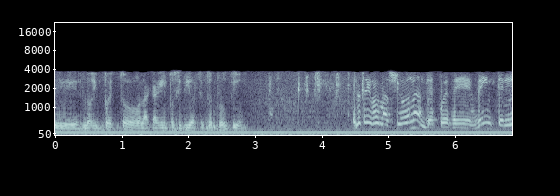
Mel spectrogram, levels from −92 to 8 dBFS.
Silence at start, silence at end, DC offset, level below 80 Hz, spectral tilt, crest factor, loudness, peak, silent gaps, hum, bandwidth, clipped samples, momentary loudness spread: 0 s; 0 s; under 0.1%; -36 dBFS; -9.5 dB/octave; 14 dB; -14 LUFS; 0 dBFS; none; 50 Hz at -20 dBFS; 4 kHz; under 0.1%; 6 LU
